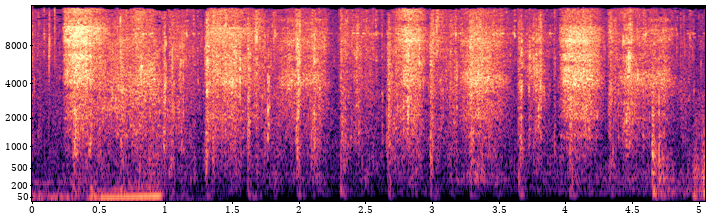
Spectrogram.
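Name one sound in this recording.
Footsteps crunch over dry grass and debris.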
